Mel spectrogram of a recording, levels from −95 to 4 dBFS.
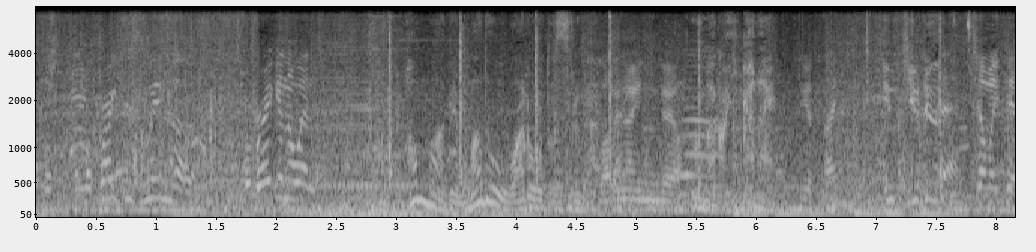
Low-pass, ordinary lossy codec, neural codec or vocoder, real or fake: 7.2 kHz; none; none; real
